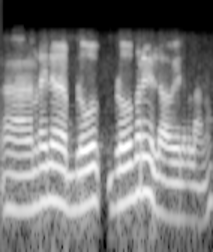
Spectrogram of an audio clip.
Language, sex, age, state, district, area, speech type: Malayalam, male, 18-30, Kerala, Kollam, rural, conversation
